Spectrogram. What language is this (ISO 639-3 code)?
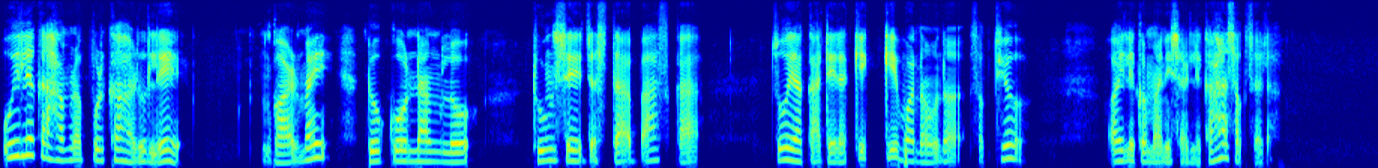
nep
